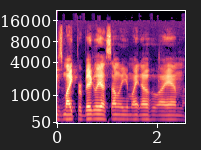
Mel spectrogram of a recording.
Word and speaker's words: Birbiglia: am I ever e1 pronounces my last name wrong telemarketers call to be like good afternoon may I speak with mr. oh man good big boo I'm like yeah big boo doesn't live here anymore even automated telemarketers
